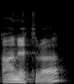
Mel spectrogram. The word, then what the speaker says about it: Anatra: name my name is Anitra with the I'm saying it with the correct Italian pronunciation and today we have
